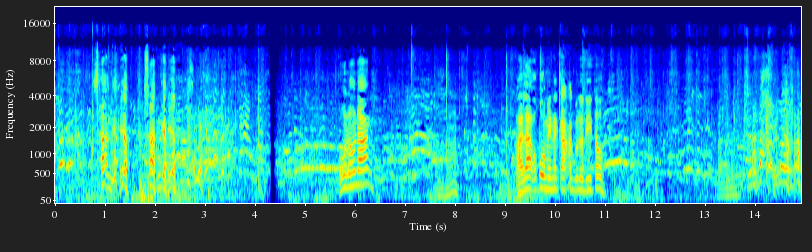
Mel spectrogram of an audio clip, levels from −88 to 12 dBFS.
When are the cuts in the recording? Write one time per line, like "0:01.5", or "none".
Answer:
0:04.4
